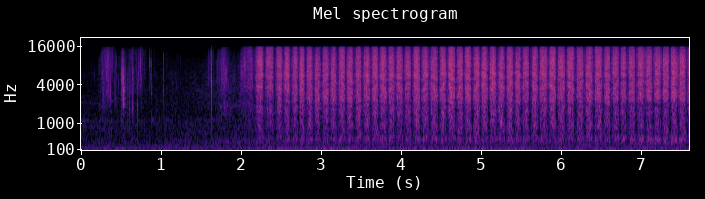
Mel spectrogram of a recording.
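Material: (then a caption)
Rubber. An Air Jordan 1 sneaker is held upside down while its wet, foamy rubber outsole is scrubbed with a soapy bristle shoe brush in repeated strokes. After about two seconds of quiet, scattered brushing, it becomes a steady, fast, rhythmic scrubbing with a bright, hissy texture that continues to the end.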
